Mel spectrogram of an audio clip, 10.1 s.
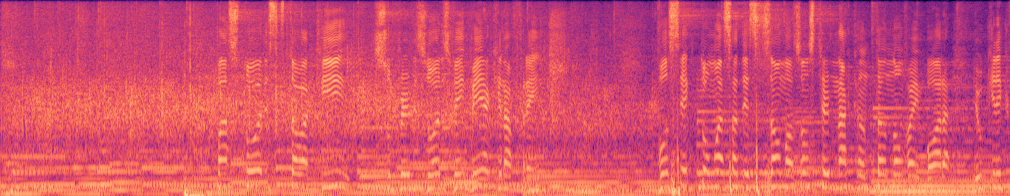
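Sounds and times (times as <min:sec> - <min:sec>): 
crowd applauding: 0:00.0 - 0:08.4
sustained keyboard chords: 0:00.0 - 0:09.8
low thump: 0:01.8 - 0:02.6
speech: 0:02.2 - 0:05.8, 0:06.6 - 0:10.0.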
